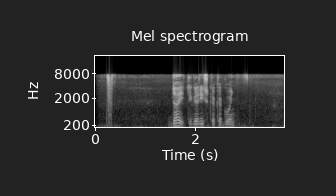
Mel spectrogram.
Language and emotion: Russian, neutral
